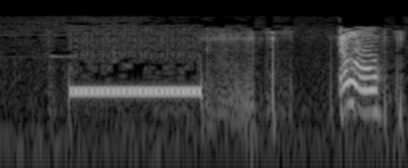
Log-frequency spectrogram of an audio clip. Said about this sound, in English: We have a line to Milwaukee here. There's the telephone ringing right there.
